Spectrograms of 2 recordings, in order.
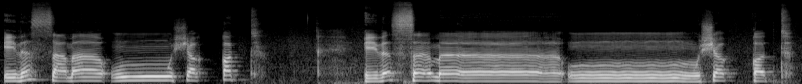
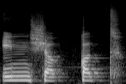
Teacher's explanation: ہم اس حمزہ کو آگے نون کے ساتھ ملاتے ہیں، اس حمزہ کو نہیں پڑھتے کیونکہ حمزۃ الوصل ہے، لیکن جب ہم اس کو الگ سے پڑھیں گے تو ہم پڑھیں گے انشقت، ٹھیک؟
